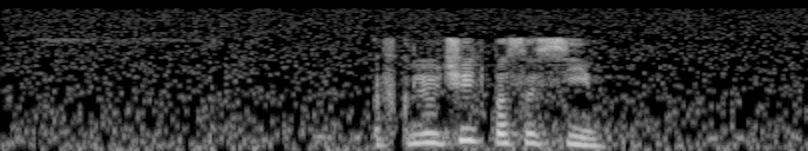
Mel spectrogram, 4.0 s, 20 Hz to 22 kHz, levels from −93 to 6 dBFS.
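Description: Overdone noise removal runs throughout. Bands near the noise estimate are cut hard. Quiet speech detail goes too, leaving twinkling near-silence. Compressed frames are skipped at 0.65–0.67 s and again at 2.46 s. Each jump loses roughly 20 ms, which fits a single dropped frame of about 23 ms.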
